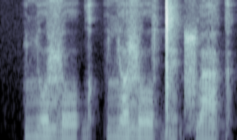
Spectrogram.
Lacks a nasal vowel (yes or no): yes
